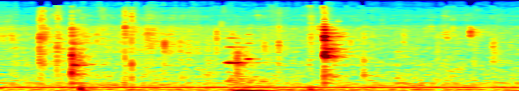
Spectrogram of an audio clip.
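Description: Crushed garlic and cut green chillies frying in a pan for a salted jackfruit stir fry, with a steady low sizzle broken by light stirring scrapes and taps of a spoon, close and fairly quiet.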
